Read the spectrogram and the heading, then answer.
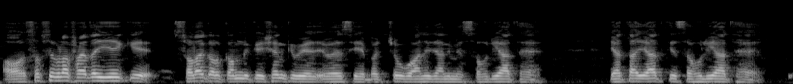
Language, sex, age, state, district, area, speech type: Urdu, male, 45-60, Bihar, Araria, rural, spontaneous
